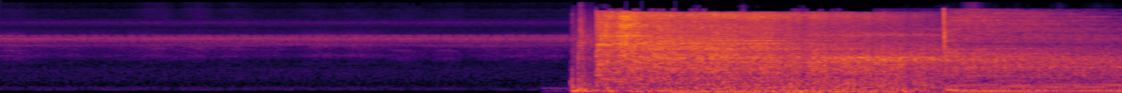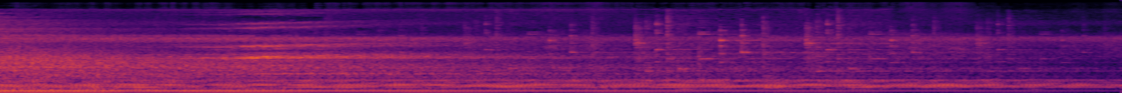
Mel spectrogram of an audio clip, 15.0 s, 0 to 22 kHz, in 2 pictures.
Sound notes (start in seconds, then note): 5.1 jarring sound; 9.4 suspenseful music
